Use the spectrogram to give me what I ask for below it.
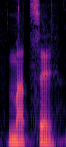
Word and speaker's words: Marcel: in dieses Podcast Abenteuer starten, wie wär's, wenn du lernen würdest, wie ich eigentlich wirklich richtig ausgesprochen werde mit der Vorname, ne? Marcel.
